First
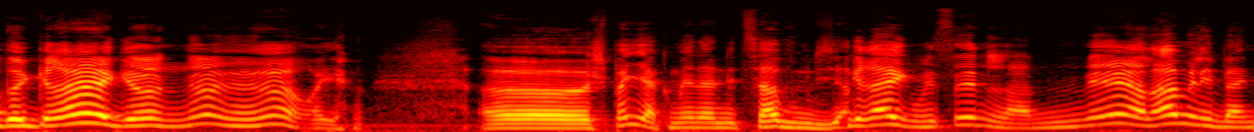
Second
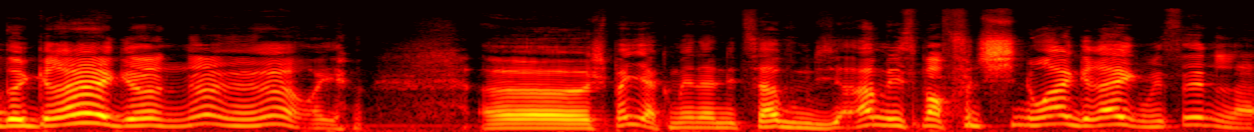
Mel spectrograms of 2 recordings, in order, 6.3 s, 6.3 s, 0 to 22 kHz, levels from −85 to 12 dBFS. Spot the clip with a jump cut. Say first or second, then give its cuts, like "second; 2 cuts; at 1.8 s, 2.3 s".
first; 1 cut; at 4.2 s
